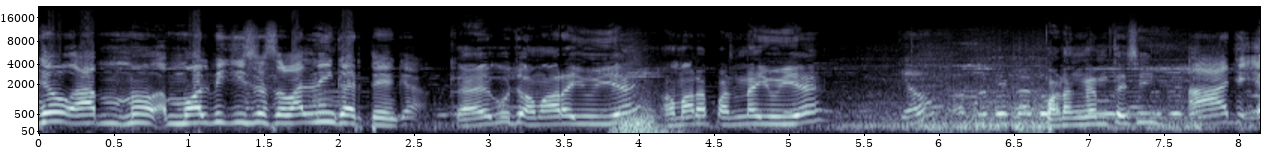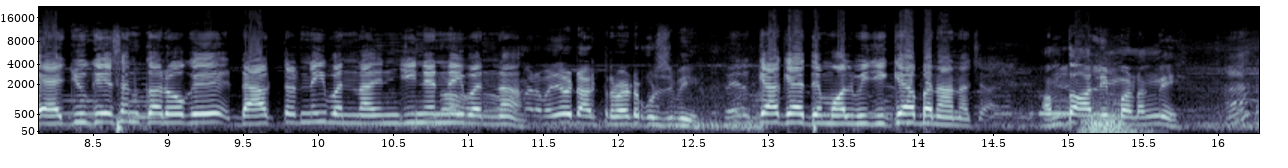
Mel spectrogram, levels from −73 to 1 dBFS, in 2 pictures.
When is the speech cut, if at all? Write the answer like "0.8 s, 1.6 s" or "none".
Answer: none

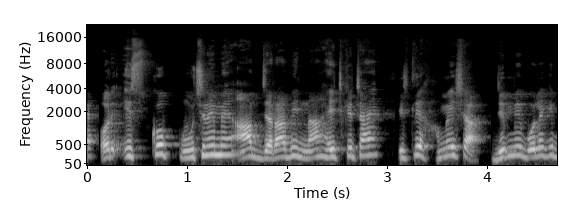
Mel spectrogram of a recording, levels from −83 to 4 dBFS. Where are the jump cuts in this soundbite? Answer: 3.0 s

